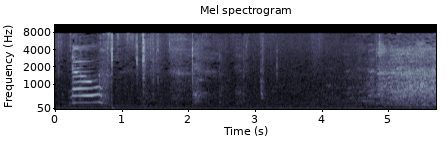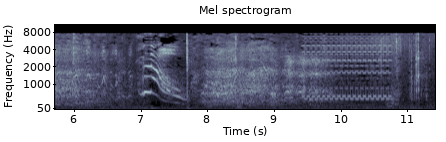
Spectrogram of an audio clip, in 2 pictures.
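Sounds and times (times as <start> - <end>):
speech: 0.2 - 1.0
people laughing briefly: 4.4 - 7.0, 7.8 - 10.0
telephone ringing with an electronic warble: 9.3 - 10.9.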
